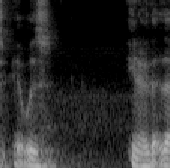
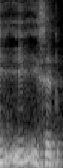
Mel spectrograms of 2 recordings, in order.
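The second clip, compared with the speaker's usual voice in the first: usual speaking voice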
